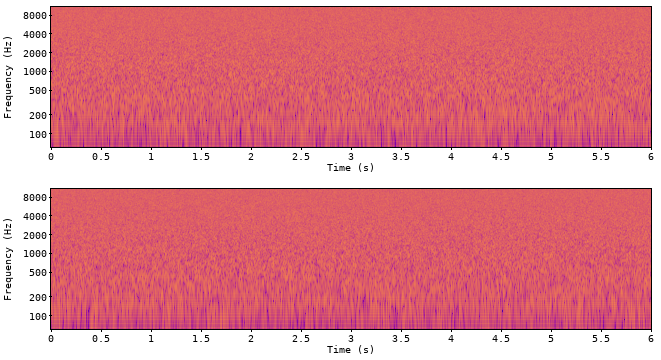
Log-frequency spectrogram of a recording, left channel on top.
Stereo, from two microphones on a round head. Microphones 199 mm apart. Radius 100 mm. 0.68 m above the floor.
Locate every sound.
Only background noise.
